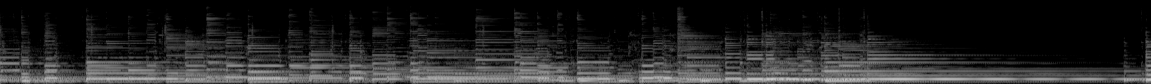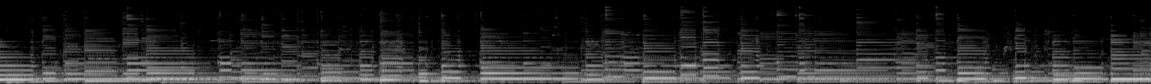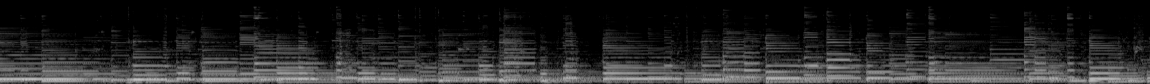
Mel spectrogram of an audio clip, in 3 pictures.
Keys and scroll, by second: 3.6 Escape, 3.8 Escape, 5.6 Delete, 8.2 Escape, 10.3 Escape, 10.9 Escape, 12.2 Delete, 12.9 Escape, 13.2 Escape, 19.7 space, 27.1 ctrl+`, 27.4-33.0 typing, 33.4 alt+t.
